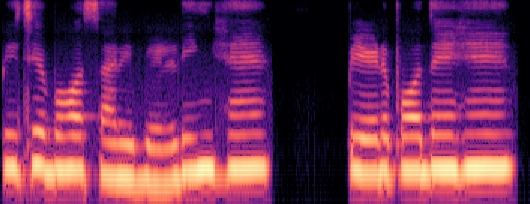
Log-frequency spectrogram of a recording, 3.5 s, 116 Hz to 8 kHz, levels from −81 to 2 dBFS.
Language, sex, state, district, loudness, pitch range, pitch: Hindi, female, Gujarat, Valsad, -11 LUFS, 230-245 Hz, 240 Hz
